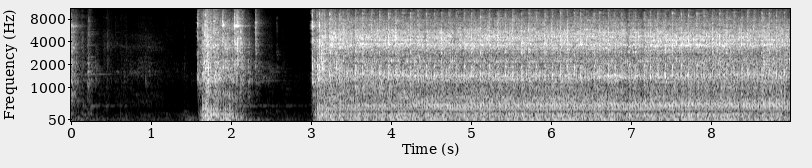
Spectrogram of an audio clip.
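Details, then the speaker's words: Mantis two-stroke rototiller after a spark plug change: several coughing tries, then catches and runs rough and buzzy; hard starting, fuel line found brittle, mixture settings adjusted. "all right I got her to fire up it actually took a lot more effort than I wanted"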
